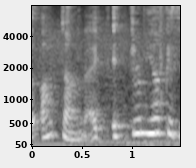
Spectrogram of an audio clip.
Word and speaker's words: octonwoomy: Octonwoomy. Okay, I see. It's not Octo, it's Octon.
